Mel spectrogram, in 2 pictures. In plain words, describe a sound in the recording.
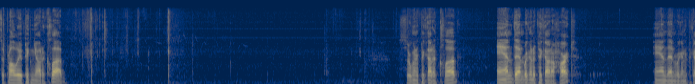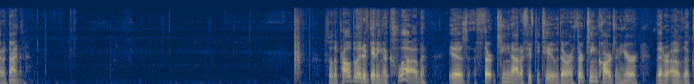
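A man speaks calmly into a close microphone, explaining in pauses.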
